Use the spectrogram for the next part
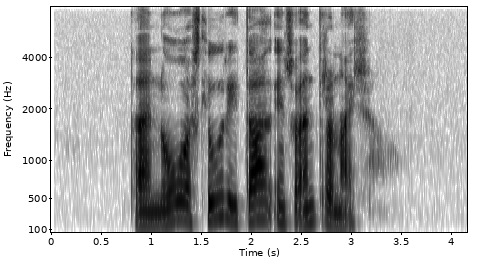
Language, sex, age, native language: Icelandic, female, 40-49, Icelandic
